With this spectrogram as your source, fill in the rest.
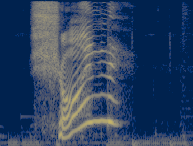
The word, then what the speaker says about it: Sean: meaning God is gracious how do you go about pronouncing it Sean Sean Irish pronunciation Sean that's how you say that Jesus yeah okay okay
